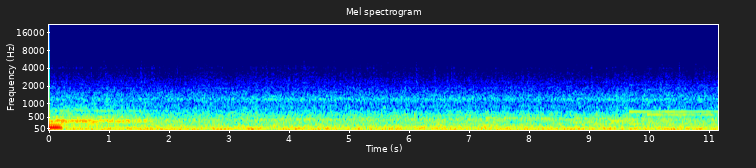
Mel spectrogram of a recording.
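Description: A car engine drones steadily as the car drives along a road.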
